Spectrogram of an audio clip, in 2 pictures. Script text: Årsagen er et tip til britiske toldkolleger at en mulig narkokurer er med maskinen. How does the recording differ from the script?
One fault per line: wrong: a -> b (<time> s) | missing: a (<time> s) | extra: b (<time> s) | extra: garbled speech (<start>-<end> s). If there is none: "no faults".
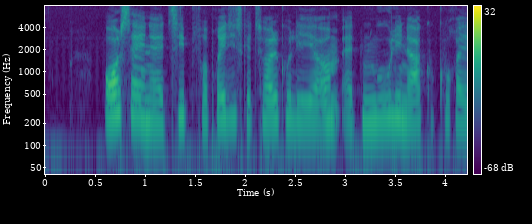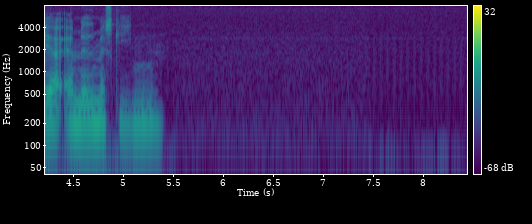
wrong: til -> fra (1.5 s)
extra: om (2.7 s)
